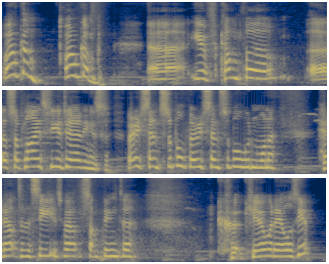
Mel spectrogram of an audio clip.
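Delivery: very high, squeaky little put-on voice. A voice from behind the counter greets you as you come inside: squeaky voice. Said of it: "just squeak out".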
